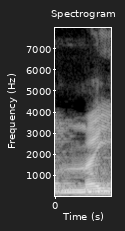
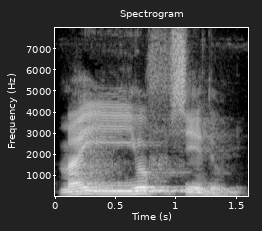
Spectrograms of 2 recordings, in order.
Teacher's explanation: Itu namanya idgham bigunah. Dimasukkan nun kepada ya disertai dengung dengungan. Kalau masuk tanpa dengung nanti akan terdengar may yufsidu. · dimasukkan nun kepada ya disertai dengungan. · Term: idgham bi gunnah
